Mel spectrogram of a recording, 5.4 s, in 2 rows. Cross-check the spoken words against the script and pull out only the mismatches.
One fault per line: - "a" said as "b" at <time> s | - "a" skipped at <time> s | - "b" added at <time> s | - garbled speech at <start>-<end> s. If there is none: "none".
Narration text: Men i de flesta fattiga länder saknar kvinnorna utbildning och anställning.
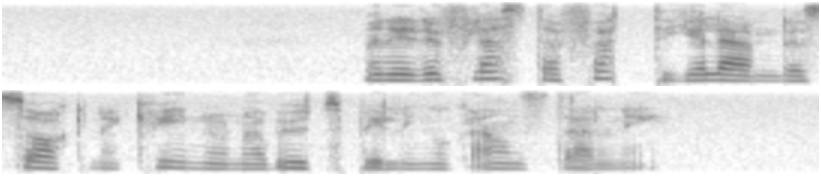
none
